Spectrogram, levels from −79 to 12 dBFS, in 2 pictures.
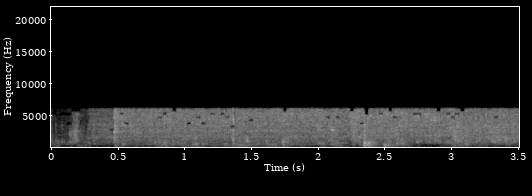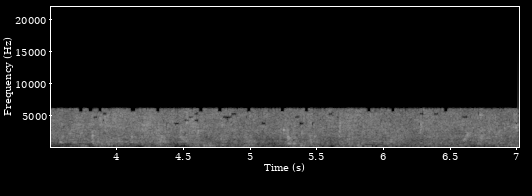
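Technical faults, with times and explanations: Throughout, likely MP2 compression: sound is dull with nothing above about 6.1 kHz, upper sub-bands starved and flickering, gurgly granular grit, which fits a very low rate around 32 kbps.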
